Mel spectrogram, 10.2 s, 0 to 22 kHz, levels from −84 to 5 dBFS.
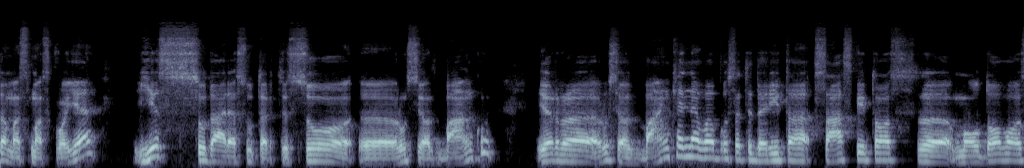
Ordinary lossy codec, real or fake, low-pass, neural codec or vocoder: MP3, 96 kbps; real; 14.4 kHz; none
